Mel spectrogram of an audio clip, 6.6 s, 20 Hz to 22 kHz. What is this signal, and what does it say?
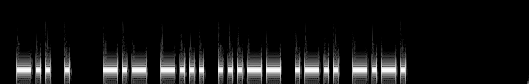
Morse code, heard as a keyed tone, about 20 wpm, 700 Hz. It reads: DE KB3LC
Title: USA Callsign DE Callsign - 5 Characters - 20wpm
